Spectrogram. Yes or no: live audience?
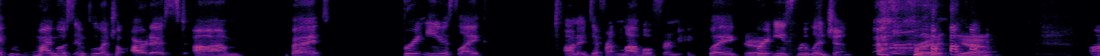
no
